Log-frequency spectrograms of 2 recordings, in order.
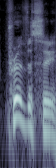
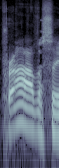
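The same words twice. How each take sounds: First: It is pronounced the British English way. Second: It is pronounced the American English way. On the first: "is better" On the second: "is how you would say it in America"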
